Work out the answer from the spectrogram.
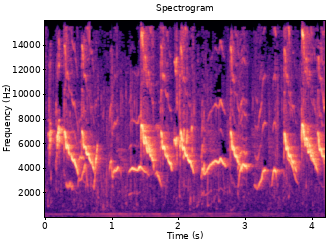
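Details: Colony of Indonesian white-eyes with trickling water, meant for training songbirds: sweet, high, arching whistled twitters in rapid succession over faint low droning tones.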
